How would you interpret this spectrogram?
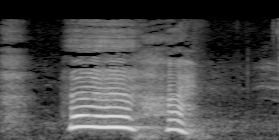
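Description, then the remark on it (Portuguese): A person voices an exaggerated, drawn-out yawn: a loud, sustained open vowel that tapers off, followed by a shorter rising-falling sigh, with no other sounds. “Mas antes de levantar, ele bocejou.”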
